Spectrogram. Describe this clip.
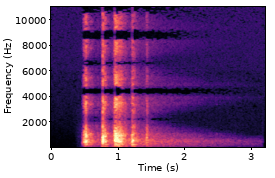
Releasing a Minolta reflex-camera. Recording pitched down to approximately 20 percent of original speed, giving the impression of a big machine whose mechanical parts move in a rhythmic way while producing something in an ample industrial hall. Vivanco EM216, Marantz PMD671.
